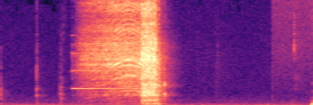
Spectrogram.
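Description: Cordless drill driver running for about a second, driving a screw into the dishwasher's plastic inner door, its whine climbing in pitch and growing louder until it stops abruptly. A couple of faint clicks come before it.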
